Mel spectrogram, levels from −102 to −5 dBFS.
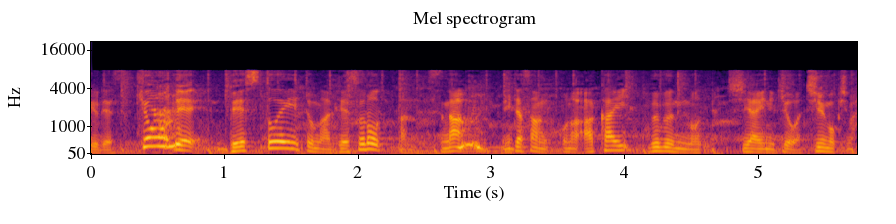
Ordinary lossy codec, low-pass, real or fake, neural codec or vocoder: none; none; fake; codec, 16 kHz, 16 kbps, FunCodec, trained on LibriTTS, 50 frames a second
